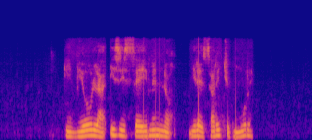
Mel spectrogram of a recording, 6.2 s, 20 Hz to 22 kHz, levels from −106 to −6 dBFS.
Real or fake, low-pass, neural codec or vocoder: fake; 7.2 kHz; codec, 16 kHz, 6 kbps, DAC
